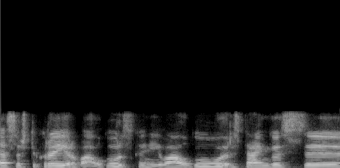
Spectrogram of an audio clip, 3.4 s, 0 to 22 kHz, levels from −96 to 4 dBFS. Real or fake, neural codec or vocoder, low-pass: real; none; 7.2 kHz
